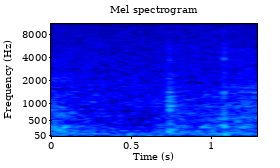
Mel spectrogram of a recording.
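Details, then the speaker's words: Early revision 3 Amiga 500 under repair, after reseating connectors: floppy drive gives a few isolated crisp ticks as head steps but won't read a known-good disk; bad solder joints near connectors suspected. "but now we get a tick from the disk drive"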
